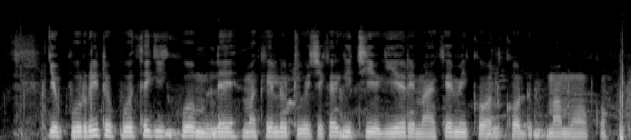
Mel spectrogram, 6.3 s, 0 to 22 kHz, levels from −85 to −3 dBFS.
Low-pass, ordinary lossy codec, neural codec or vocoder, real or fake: 19.8 kHz; MP3, 64 kbps; vocoder, 48 kHz, 128 mel bands, Vocos; fake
